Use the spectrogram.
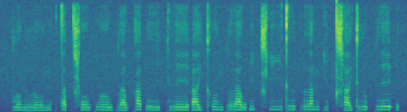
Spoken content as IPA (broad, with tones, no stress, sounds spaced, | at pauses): k l o˨˩ n r o˩˦ n | t a˦˥ t̚ t͡ɕʰ oː˩˦ w k w ɤː˧ w p l a˨˩ w k a˥˩ t̚ r i˨˩ t̚ k r eː˧ ʔ a˦˥ j kʰ o˧ n p r a˦˥ w ʔ i˦˥ ʔ t͡ɕʰ iː˦˥ t r ɯ˦˥ k̚ r a˧ n k i˨˩ t̚ t͡ɕʰ a˨˩ j t r u˥˩ ʔ p r e˥˩ ʔ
